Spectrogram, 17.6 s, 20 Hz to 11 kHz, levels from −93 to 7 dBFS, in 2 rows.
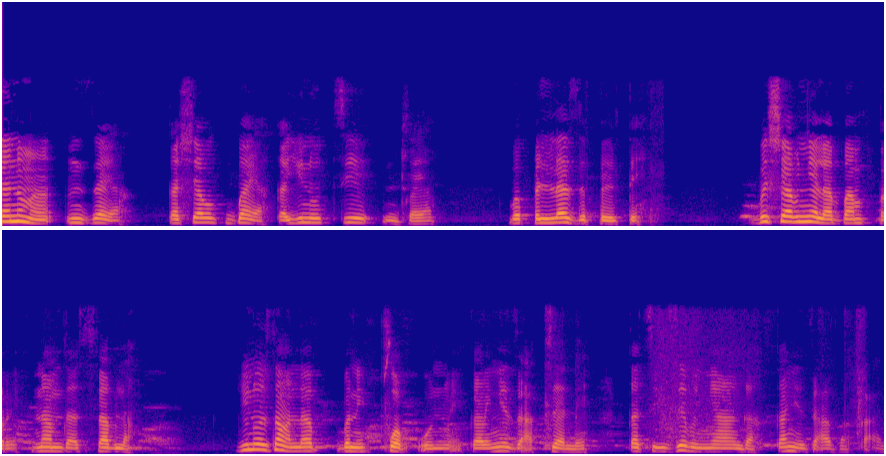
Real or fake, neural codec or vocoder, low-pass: real; none; 7.2 kHz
